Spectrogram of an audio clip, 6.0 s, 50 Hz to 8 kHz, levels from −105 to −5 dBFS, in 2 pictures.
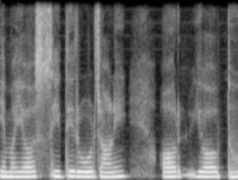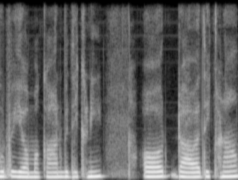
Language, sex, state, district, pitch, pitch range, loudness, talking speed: Garhwali, female, Uttarakhand, Tehri Garhwal, 210 Hz, 205-220 Hz, -13 LUFS, 150 wpm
